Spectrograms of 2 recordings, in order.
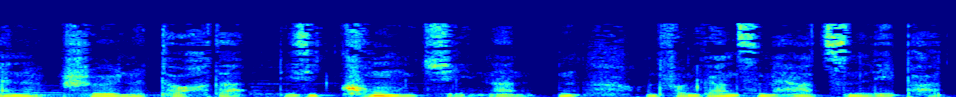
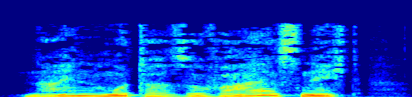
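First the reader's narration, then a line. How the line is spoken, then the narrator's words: Call. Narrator (German): rief Kongji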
